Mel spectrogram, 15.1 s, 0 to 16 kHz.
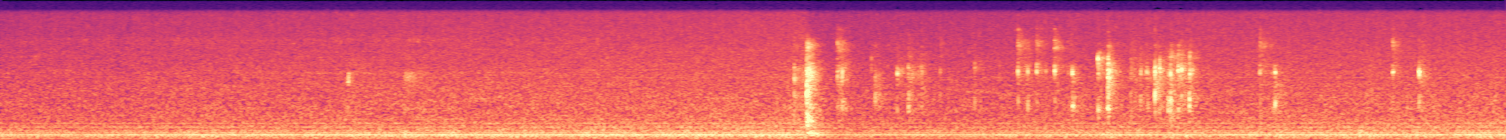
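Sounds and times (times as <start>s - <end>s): low electrical hum: 0.0s - 15.0s
keyboard key clicks: 8.0s - 9.4s, 10.2s - 12.0s, 12.6s - 12.9s.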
